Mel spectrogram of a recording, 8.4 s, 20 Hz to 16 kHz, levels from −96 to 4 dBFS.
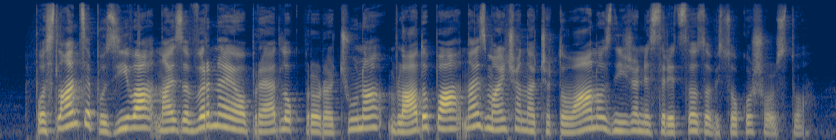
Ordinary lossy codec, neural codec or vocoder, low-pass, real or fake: none; none; 14.4 kHz; real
